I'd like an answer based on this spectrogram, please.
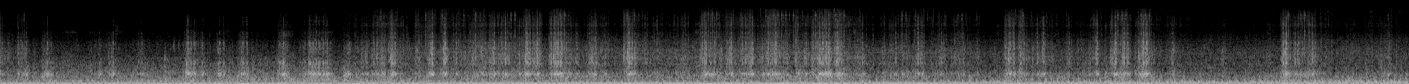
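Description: A two-wheeler riding slowly over rough ground, its tyres crunching and crackling over the surface, with the engine running as a steady low hum underneath.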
